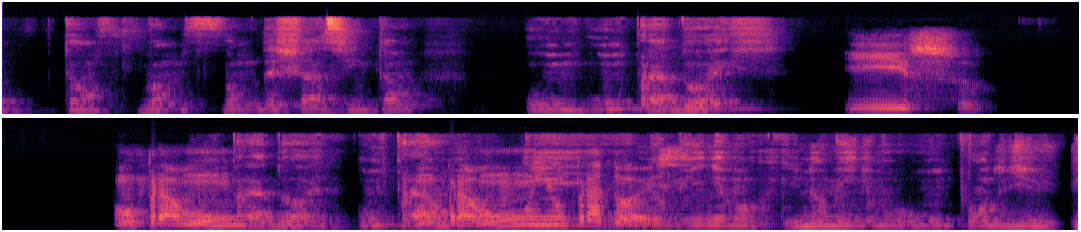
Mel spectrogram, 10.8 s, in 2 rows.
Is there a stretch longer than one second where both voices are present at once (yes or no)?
yes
